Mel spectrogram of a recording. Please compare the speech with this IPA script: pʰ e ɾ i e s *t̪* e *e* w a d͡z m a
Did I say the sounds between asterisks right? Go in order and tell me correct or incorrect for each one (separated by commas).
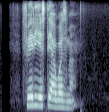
correct, incorrect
